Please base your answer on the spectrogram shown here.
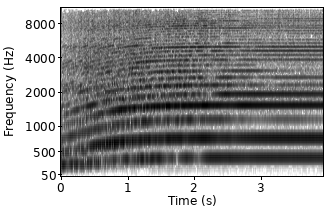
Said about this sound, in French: Cette histoire commence le 11 janvier 1993, quand à 4h du matin, à Prévessin dans l'Ain, tout près de la frontière suisse, la sirène incendie se déclenche.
